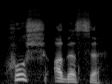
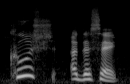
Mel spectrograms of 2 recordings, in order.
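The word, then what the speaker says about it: Kuşadası: And we are coming to you live from Kusadasi. I said that right, John? The right pronunciation is Kusadasi. Kusadasi.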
